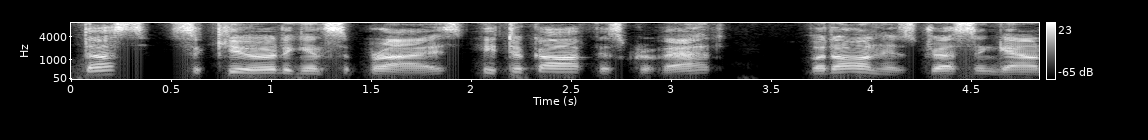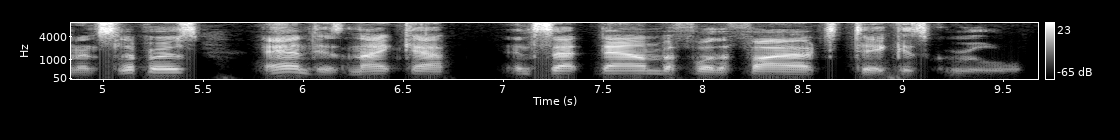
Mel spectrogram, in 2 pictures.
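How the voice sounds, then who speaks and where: A man reading a classic ghost story as an audiobook narrator, with deliberate, dramatic phrasing and emphatic pauses. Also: on the low side, pushed and bright, no room sound.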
